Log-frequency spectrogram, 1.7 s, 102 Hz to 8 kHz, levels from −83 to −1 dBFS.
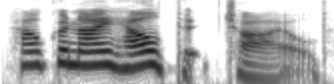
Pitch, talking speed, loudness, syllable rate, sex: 235 Hz, 215 wpm, -16 LUFS, 3.7 syllables/s, female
